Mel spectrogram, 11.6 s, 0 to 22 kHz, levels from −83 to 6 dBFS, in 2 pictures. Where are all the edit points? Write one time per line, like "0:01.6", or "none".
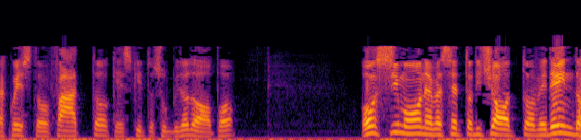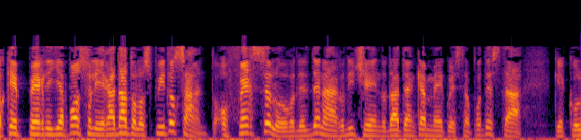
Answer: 0:06.2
